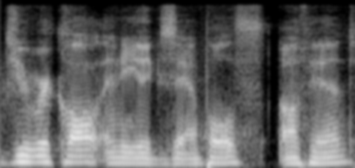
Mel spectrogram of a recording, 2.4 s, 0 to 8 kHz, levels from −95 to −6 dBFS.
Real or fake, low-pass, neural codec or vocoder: fake; 7.2 kHz; codec, 44.1 kHz, 2.6 kbps, SNAC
